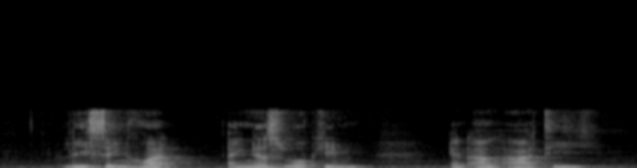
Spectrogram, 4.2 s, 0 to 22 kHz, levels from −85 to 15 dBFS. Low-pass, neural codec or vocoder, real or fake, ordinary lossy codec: none; none; real; none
